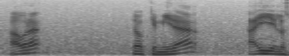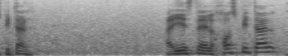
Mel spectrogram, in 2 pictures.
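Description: A man commentates his gameplay in a slightly high, very lively voice. He bursts into shouts and insults at enemies. Faint noise sits behind him. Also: moderate pace. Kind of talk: let's play commentary.

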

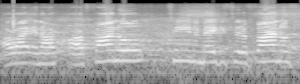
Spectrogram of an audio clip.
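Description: A young man emcees a competition in an outdoor courtyard, hyping the teams and calling the crowd to order. His voice is very high for a man. A crowd murmurs clearly around him. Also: little pitch movement, a little fast. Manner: hyped, calls for applause and quiet. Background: crowd noise.

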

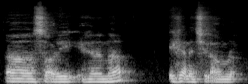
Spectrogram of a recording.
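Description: A man teaching a grammar lesson, explaining step by step and often asking whether the point is clear. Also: medium pitch, level tone, brisk, darkish tone, reverberant.

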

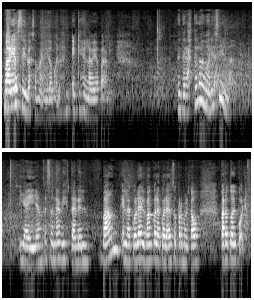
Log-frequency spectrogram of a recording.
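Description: Bright, playful Venezuelan woman vlogging. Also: fairly high pitch, fairly even intonation, very fast, a little hiss or hum. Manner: playful, laughs often, acts out slang examples. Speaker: beauty vlogger. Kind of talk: casual chat to camera.

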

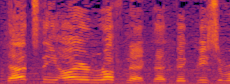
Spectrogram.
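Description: A man's voice: sits high, moderate pace, noisy background. A middle-aged man giving an informative technical explanation, as a drilling expert on a tour.

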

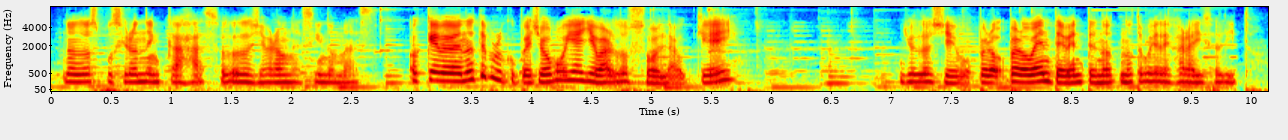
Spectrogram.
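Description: A young woman narrating her doll play in a lively, exclamatory way, talking to the toys like a babysitter. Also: fairly high pitch, vocal fry. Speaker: toy play vlogger.

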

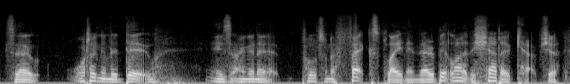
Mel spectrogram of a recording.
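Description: A man talking through a software tutorial over a screen recording, thinking aloud with frequent restarts. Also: medium pitch, moderate pace, husky, no room sound, poor audio.

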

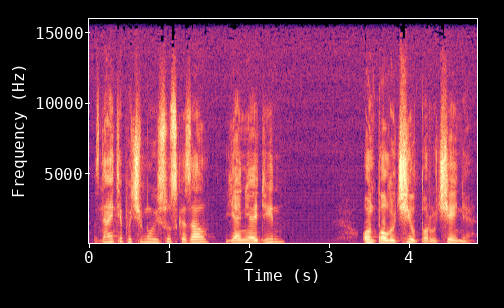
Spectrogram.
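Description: A young man preaching a sermon on a church stage with a handheld mic, switching between emphatic urgency and a soft, low delivery. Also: normal speed. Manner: preaching with rising intensity, then dropping soft and low for scripture. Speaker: pastor. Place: church stage before a congregation.

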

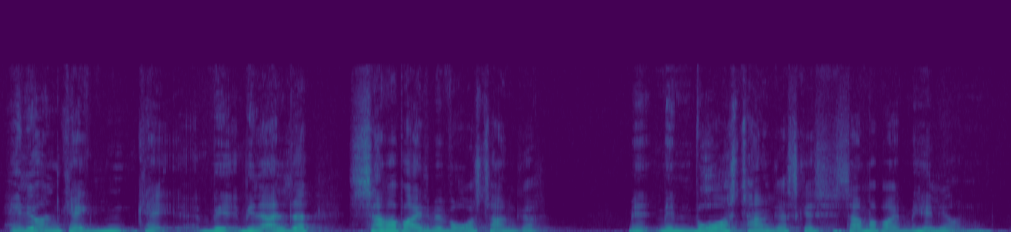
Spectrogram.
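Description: A man's voice: a little high, creaky, darkish tone. A man preaching a sermon as a guest speaker, emphatic, repeating phrases and acting out quotes.

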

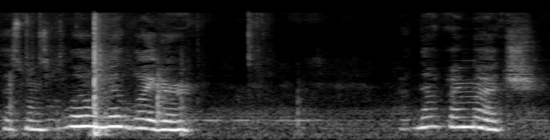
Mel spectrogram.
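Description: Home cook woman, high voice, chatty cook-along, noisy phone recording in a kitchen. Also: measured pace. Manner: chatty, homey, talks to viewers while cooking. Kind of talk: casual cook-along narration. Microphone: phone camera held while cooking.

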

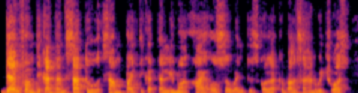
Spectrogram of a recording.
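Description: Hosting a live-streamed talk show in a small studio set with a brick wall, a middle-aged Malaysian man chats casually with viewers in his Malaysian accent. Energetic and hyper, he greets people by name, talking fast in a high-pitched voice.

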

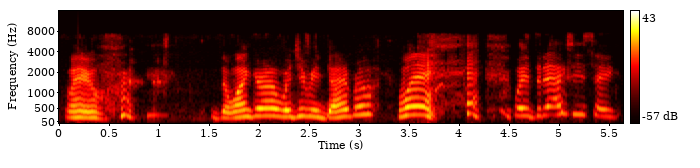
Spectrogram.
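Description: A young man live-streaming outdoors on a college campus from a selfie stick, excitable and slangy, laughing often and swearing, out of breath and sweaty after push-ups. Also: very high voice, a little slow, dry recording, highs cut off. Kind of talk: casual live-stream chat. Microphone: selfie stick tripod.

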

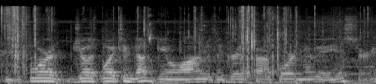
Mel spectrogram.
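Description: A man's voice: mid-range voice, steady tone, very fast, background noise. A man co-hosting a card-collecting show, offering wry, teasing commentary and tracking pull odds. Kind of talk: casual chat while opening packs.

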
